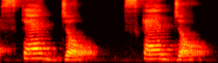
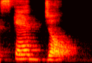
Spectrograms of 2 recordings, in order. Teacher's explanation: Esse LE tem o som só do L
